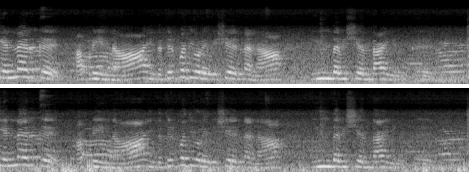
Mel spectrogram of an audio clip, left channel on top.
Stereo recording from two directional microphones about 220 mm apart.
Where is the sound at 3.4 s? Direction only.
25° right (ahead or behind).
